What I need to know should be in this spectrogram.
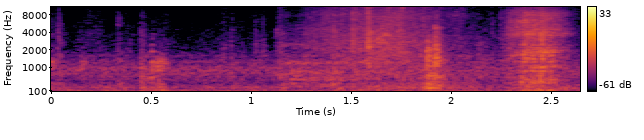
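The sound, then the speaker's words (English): Opening a window, heard as quiet wooden rubbing and scraping with a few short bursts of sliding friction spread across the moment. “I'm going to open a window, sorry. I need some effing fresh air.”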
